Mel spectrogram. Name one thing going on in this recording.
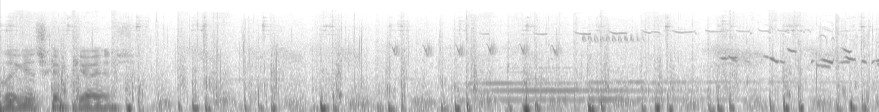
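Horse hooves thud steadily on a dirt trail.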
